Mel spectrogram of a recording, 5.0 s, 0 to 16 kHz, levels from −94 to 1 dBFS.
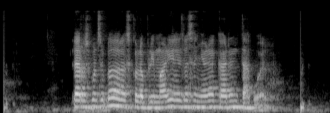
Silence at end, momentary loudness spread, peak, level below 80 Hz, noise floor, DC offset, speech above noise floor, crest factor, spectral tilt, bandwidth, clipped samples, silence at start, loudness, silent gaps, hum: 0.3 s; 14 LU; -6 dBFS; -50 dBFS; -54 dBFS; under 0.1%; 32 dB; 18 dB; -7 dB/octave; 11 kHz; under 0.1%; 0.05 s; -23 LUFS; none; none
